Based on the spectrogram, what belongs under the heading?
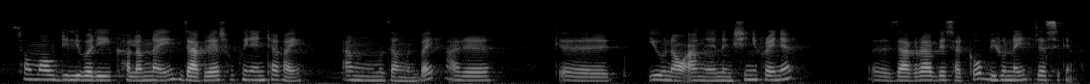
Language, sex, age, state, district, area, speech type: Bodo, female, 30-45, Assam, Kokrajhar, rural, spontaneous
